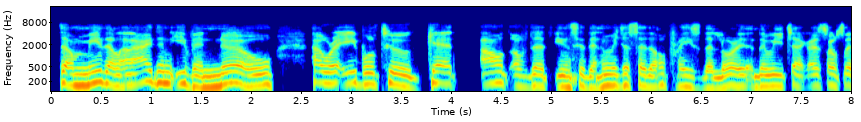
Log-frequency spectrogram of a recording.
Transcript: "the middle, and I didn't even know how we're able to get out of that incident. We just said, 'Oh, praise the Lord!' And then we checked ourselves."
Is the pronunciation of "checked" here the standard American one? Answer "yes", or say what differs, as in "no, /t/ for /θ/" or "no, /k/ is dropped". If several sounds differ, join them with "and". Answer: no, /t/ is dropped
